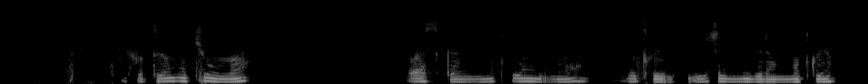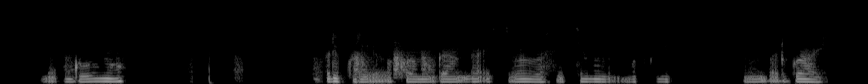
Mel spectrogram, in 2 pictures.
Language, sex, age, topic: Kinyarwanda, male, 25-35, health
